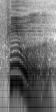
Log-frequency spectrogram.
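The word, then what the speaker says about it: fuel: তাহলে এটা হচ্ছে ফিউল।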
